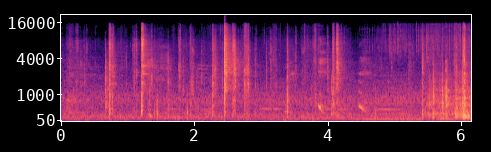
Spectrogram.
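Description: Small hard wheels rolling on a concrete sidewalk, with scattered sharp clacks as they cross the joints, and a louder rolling rumble building near the end.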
